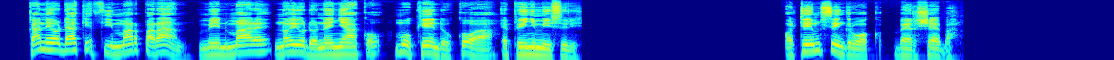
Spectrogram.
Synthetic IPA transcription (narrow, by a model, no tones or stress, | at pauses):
kanɛɔdaket̪imːarpaɾanmɪnmaɾɛnɔjʊdɔnɛɲakɔmokendokoaepiɲmisɾḭ | ɔtɪmsɪŋɡɾwɔkbɛrʃɛba̰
